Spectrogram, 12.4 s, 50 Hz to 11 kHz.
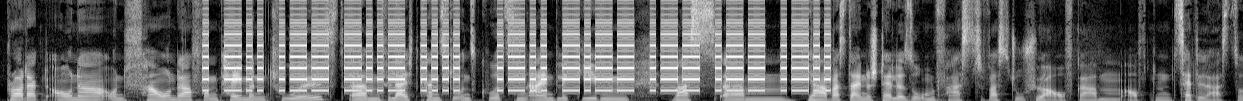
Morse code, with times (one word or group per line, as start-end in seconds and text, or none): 2.0-4.6 EDWXH
5.0-8.3 LYWWL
